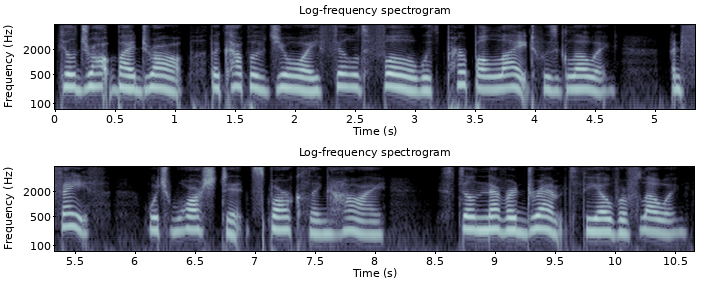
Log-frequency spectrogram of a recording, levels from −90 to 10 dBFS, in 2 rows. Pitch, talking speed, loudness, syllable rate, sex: 225 Hz, 150 wpm, -18 LUFS, 3.9 syllables/s, female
